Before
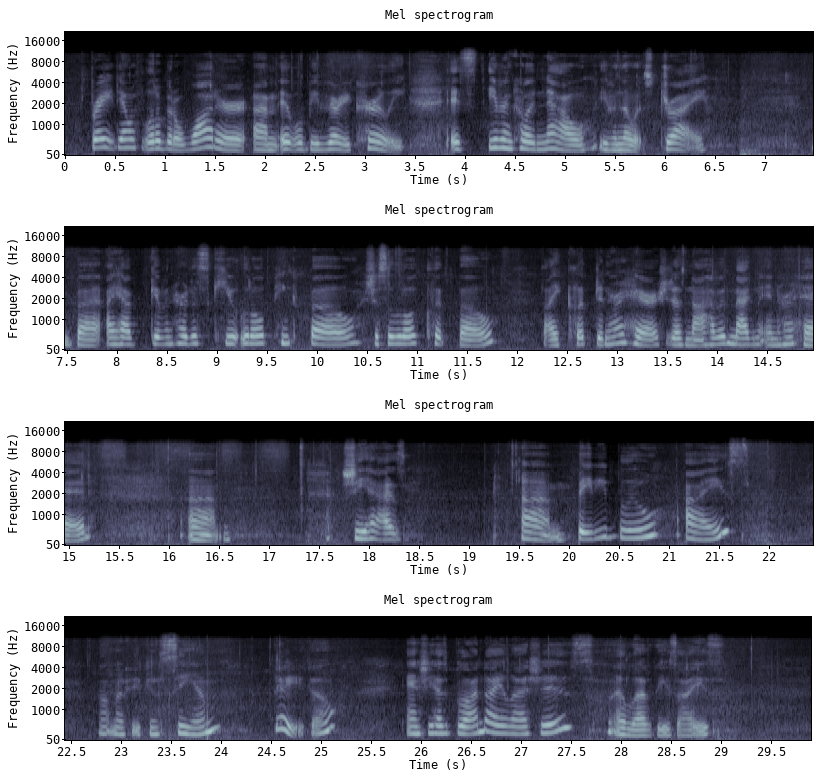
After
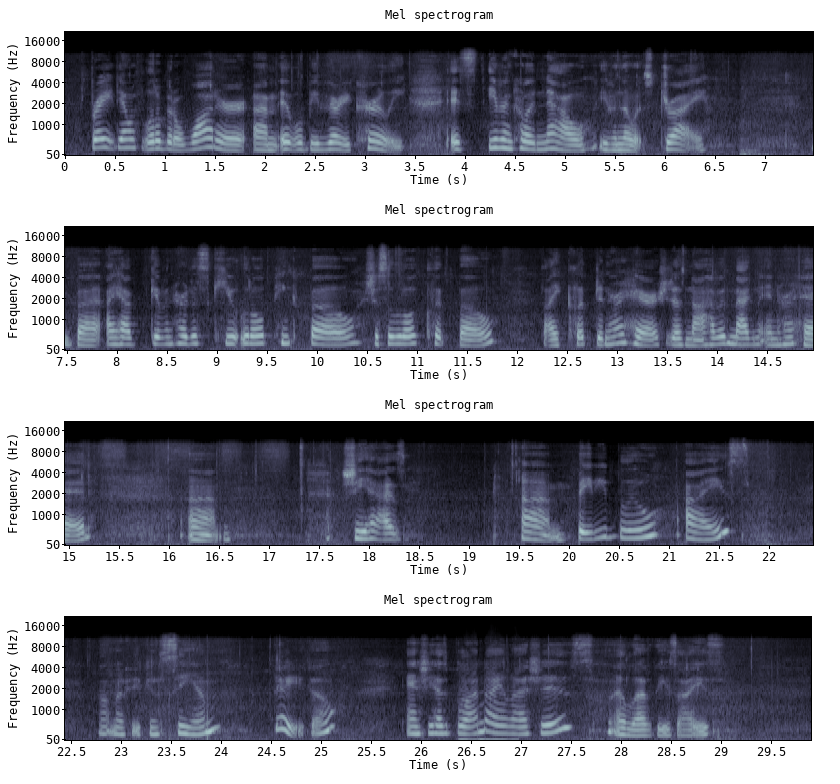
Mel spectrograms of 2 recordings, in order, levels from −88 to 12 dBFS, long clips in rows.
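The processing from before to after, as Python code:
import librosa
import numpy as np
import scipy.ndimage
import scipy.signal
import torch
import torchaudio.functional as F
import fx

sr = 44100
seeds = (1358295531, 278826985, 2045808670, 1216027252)

y = fx.halfwave_gain(x, sr, db=-7.0, at=(26.35, 26.98))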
